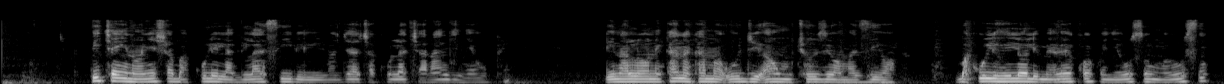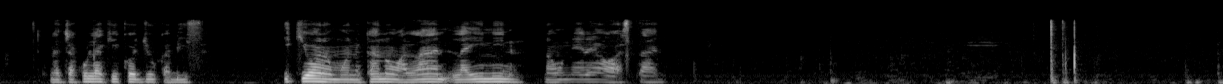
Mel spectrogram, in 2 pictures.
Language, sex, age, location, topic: Swahili, male, 18-24, Kisii, agriculture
